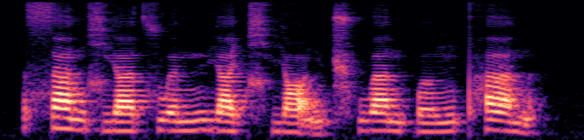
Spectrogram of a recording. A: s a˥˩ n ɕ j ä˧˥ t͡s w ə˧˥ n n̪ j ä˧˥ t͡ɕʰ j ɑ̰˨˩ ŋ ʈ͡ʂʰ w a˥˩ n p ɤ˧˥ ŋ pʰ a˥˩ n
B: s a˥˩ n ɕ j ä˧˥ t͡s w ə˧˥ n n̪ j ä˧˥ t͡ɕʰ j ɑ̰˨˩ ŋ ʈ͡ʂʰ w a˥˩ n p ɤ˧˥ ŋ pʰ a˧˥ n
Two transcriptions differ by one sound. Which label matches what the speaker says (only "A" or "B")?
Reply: A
